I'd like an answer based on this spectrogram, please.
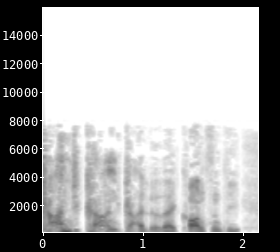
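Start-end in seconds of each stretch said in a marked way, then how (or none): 0.0-1.1 mock furious scream, repeated over and over. Describing a character who constantly screams one word, mock-furious character screaming. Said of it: "He's like basically incredibly pissed off and shoots everything".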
